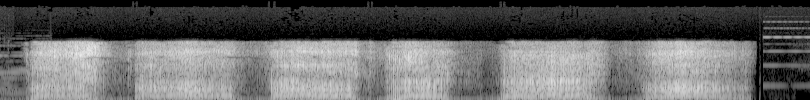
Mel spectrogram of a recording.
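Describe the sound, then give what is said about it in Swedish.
A series of six loud, rumbling growls from five hungry lions, each lasting about half a second with short pauses between, deep and raspy, with no talking. “Benny hörde ett morrande bakom sig. Han vände sig om och såg fem hungriga lejon.”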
